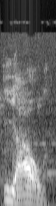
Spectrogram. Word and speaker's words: YHWH: O Re é mudo. É o YHWH, o H é mudo, então é pronunciado Iau.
